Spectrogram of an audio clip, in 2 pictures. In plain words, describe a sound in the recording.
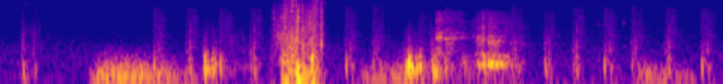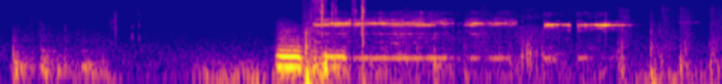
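Footsteps run quickly through dry grass.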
